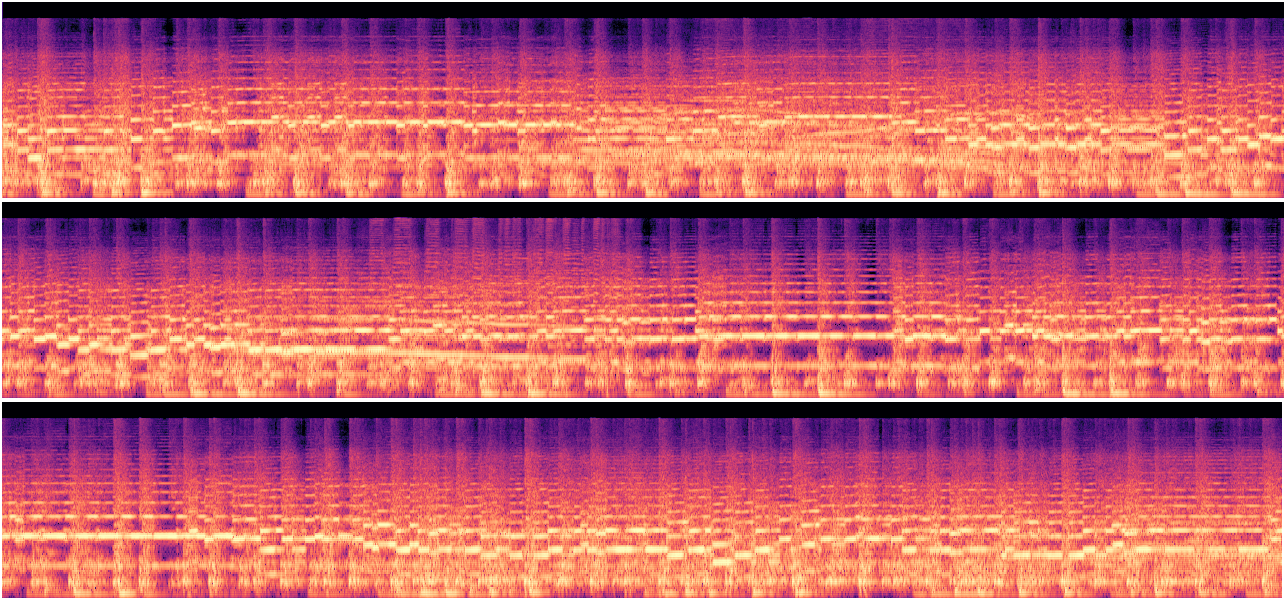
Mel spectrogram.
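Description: Loud traditional music: a wind instrument plays a wavering melody with gliding notes over a steady drum beat.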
